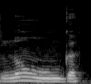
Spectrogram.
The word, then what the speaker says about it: longer: G if you remember is soft if it's followed by an e or an i like a sure huh okay but if you want it to be a hard G with an e or an i you have to insert a u so it becomes longer not long think of baguette there wasn't a single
